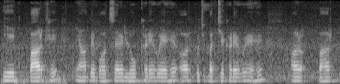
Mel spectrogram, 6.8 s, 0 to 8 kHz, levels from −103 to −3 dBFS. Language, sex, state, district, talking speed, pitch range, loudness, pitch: Hindi, male, Bihar, Araria, 185 wpm, 130-135 Hz, -29 LUFS, 130 Hz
